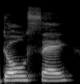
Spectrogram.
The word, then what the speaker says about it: Dolce: I'm your host, Dolce, pronounced doulce like sweet softness whispered in French.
